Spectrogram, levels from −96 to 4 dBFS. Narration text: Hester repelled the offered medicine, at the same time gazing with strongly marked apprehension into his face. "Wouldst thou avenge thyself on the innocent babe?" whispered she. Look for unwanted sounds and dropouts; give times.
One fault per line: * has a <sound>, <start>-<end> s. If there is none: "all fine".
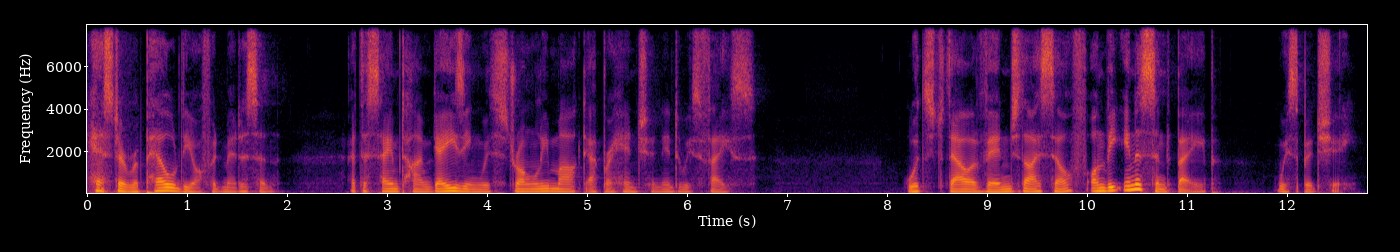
all fine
